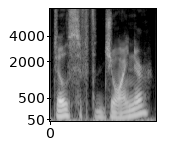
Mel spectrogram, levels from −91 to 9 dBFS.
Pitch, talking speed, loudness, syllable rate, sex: 110 Hz, 170 wpm, -17 LUFS, 5.0 syllables/s, male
